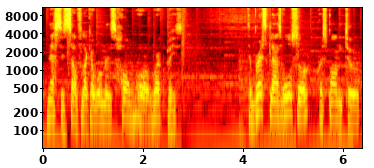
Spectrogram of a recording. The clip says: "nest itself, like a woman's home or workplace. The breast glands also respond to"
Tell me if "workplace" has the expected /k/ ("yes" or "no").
yes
